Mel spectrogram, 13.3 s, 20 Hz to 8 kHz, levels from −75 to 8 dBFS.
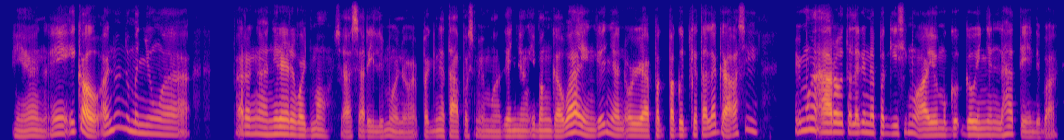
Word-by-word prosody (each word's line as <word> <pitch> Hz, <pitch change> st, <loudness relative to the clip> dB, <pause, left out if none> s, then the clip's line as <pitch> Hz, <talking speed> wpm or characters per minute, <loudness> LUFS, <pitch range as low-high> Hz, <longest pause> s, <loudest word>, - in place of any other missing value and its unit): Ayan. 120 Hz, 0 st, -4 dB
Eh, 165 Hz, +1 st, 0 dB
ikaw, -, -, +7 dB
ano 270 Hz, +6 st, -2 dB
naman 215 Hz, -10 st, -4 dB
'yong, 165 Hz, -2 st, -3 dB
ah, 140 Hz, -1 st, -4 dB, 0.6 s
parang 165 Hz, -1 st, 0 dB
nga 155 Hz, -, 0 dB
nire-reward 145 Hz, -4 st, +3 dB
mo 125 Hz, -3 st, -4 dB
sa 105 Hz, -3 st, -4 dB
sarili 110 Hz, 0 st, -1 dB
mo 120 Hz, 0 st, -6 dB
'no 100 Hz, 0 st, -6 dB
'pag 105 Hz, 0 st, -5 dB
natapos 115 Hz, 0 st, -2 dB
mo 110 Hz, -, -8 dB
'yong 115 Hz, -, -8 dB
mga 110 Hz, -, -8 dB
ganyang 115 Hz, 0 st, -4 dB
ibang 115 Hz, -1 st, -3 dB
gawain 130 Hz, -, +4 dB
ganyan 150 Hz, -3 st, -3 dB
or, 125 Hz, 0 st, 0 dB
ah, 120 Hz, -, +3 dB
'pag 125 Hz, -2 st, -4 dB
pagod 130 Hz, 0 st, 0 dB
ka -, -, -2 dB
talaga? 140 Hz, +7 st, +2 dB
Kasi 230 Hz, -6 st, -5 dB, 0.4 s
may 215 Hz, +1 st, -5 dB
mga 245 Hz, 0 st, +2 dB
araw 200 Hz, -1 st, +7 dB
talaga 190 Hz, 0 st, -1 dB
na 180 Hz, -, +1 dB
paggising 170 Hz, +2 st, -5 dB
mo 170 Hz, -, -1 dB
ayaw 130 Hz, +1 st, +3 dB
mo 140 Hz, -, -5 dB
ga 140 Hz, +2 st, -4 dB
gawin 140 Hz, -1 st, +1 dB
'yan 140 Hz, -, -4 dB
lahat, 160 Hz, +1 st, -2 dB
eh, 105 Hz, -1 st, -2 dB
'di 95 Hz, -, -9 dB
ba? -, -, -5 dB
135 Hz, 210 wpm, -22 LUFS, 115-170 Hz, 0.6 s, ikaw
